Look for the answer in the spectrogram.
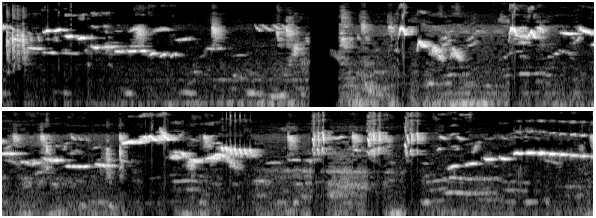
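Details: Blue-winged leafbird in long, lively song showing all its imitated phrases: a continuous stream of high whistles, chips and buzzy notes, with a brief silence before a dense, busier passage and rapid repeated notes near the end.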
